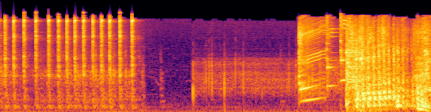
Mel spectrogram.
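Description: Wind-up gramophone's side crank being turned: a fast, even run of ratchet clicks, about a dozen a second, lasting over a second. It is followed by a faint hiss but no music, because the gramophone is broken. Near the end comes a louder sound with rising pitch glides.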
